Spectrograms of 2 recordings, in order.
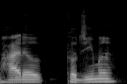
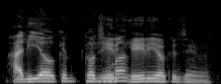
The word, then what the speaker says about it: Hideo Kojima: Hideo Kojima. Hideo Kojima. Hideo Kojima.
